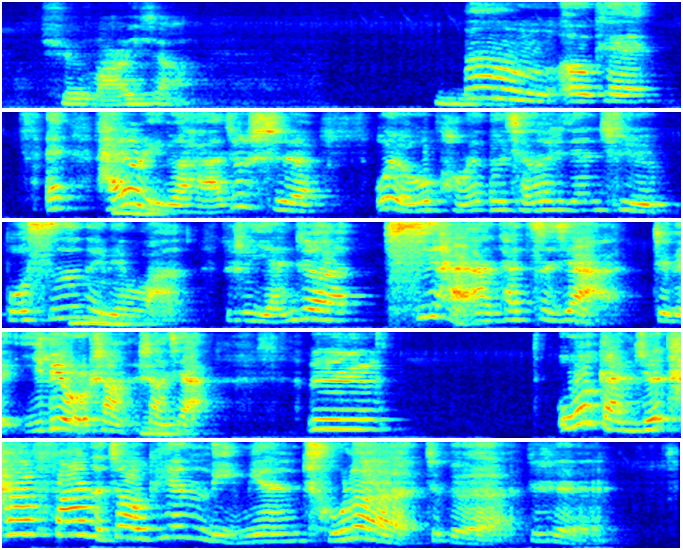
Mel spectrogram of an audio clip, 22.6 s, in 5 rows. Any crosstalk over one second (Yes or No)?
No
